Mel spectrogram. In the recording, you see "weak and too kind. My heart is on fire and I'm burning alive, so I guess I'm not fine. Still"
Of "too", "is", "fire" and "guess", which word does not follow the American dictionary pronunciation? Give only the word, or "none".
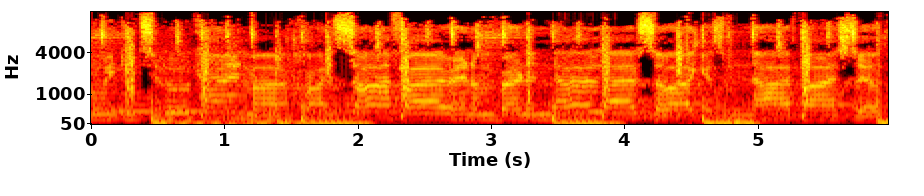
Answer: is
